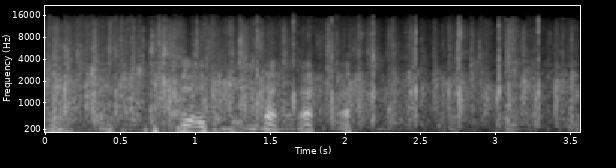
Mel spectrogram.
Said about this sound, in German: Also ein Applaus ist das auf jeden Fall.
